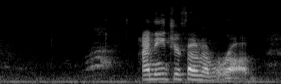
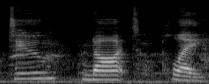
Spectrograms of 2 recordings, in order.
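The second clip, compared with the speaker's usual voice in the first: each word slowly spaced and firm; slow stern warning; 3 dB quieter, much slower than usual. Real, not acted. Host warning recovering viewers, slow and stern. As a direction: lay it down slowly so they listen.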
